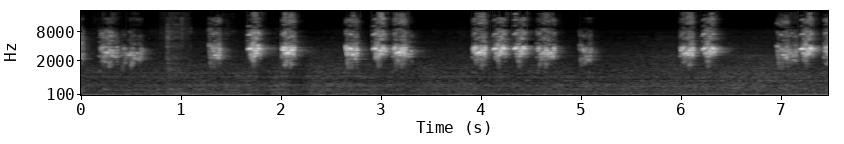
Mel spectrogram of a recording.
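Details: Playing budgerigars in an aviary chatter almost nonstop, harsh chirps tumbling out in fast groups of two to five notes with brief pauses.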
